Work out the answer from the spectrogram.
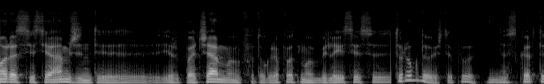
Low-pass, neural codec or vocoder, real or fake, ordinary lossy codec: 14.4 kHz; none; real; AAC, 96 kbps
